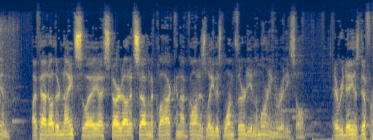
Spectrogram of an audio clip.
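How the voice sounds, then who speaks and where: Music sits behind a man speaking with an Upper Midwest accent. His pitch is fairly low, his intonation fairly even and his pace moderate. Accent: Upper Midwest American. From Minnesota. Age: 70s. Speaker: farmer and scroll saw artist. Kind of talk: documentary interview. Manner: halting.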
